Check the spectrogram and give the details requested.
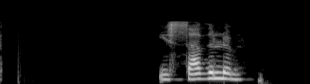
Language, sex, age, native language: Icelandic, other, 8, Icelandic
